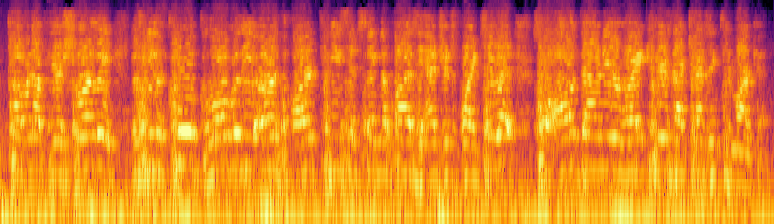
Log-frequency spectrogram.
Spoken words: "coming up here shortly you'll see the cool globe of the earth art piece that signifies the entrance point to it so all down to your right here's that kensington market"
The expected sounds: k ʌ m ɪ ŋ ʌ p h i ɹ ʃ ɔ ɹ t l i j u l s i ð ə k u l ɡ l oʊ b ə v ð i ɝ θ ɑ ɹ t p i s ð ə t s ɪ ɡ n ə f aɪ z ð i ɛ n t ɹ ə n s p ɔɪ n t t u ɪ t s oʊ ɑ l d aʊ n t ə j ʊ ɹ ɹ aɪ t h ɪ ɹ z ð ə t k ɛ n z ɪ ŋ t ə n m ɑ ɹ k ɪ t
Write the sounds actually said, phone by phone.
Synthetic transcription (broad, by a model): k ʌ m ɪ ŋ ʌ p h i ɹ ʃ ɔ ɹ t l i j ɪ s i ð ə k u l ɡ l oʊ ə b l i ɝ θ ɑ ɹ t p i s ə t s ɪ ɡ n ə f aɪ z ð i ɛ n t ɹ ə n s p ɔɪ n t t u ɪ t s oʊ ɑ l d aʊ n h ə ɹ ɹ aɪ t h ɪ ɹ z ð ə t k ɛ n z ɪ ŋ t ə m ɑ ɹ k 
